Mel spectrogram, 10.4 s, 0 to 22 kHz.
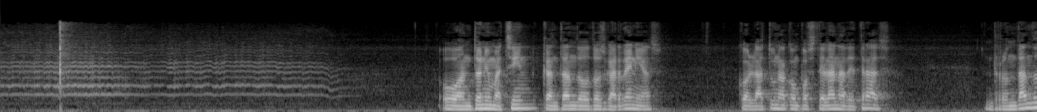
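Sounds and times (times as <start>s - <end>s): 
mosquito buzzing: 0.0s - 3.9s
sharp click: 0.6s - 0.8s
speech: 4.4s - 6.7s, 7.4s - 9.0s, 9.8s - 10.3s.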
